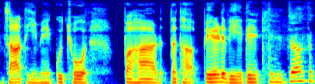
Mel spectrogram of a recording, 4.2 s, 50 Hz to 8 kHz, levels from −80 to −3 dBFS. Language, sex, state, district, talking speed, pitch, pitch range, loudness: Hindi, male, Chhattisgarh, Sukma, 185 wpm, 125 Hz, 115-130 Hz, -17 LUFS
